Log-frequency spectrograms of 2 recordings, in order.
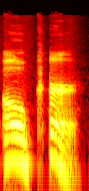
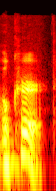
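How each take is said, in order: First: The word is said slowly and drawn out. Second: The word is said quickly and compactly. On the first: It sounds like slang meaning okay. The speaker calls it wrong. "Don't say occur" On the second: It is the ordinary word. The speaker calls it right. "but say it fast"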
